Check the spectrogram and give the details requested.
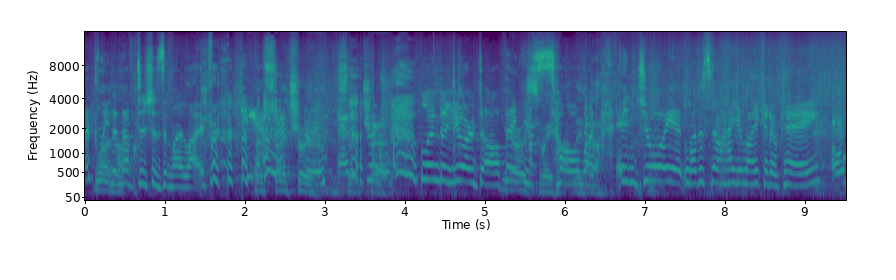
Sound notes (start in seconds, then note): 1.5 laughter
